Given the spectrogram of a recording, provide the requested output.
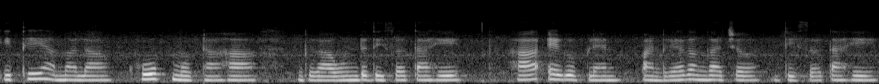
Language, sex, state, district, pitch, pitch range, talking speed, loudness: Marathi, female, Maharashtra, Gondia, 200 Hz, 195-210 Hz, 95 wpm, -18 LUFS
